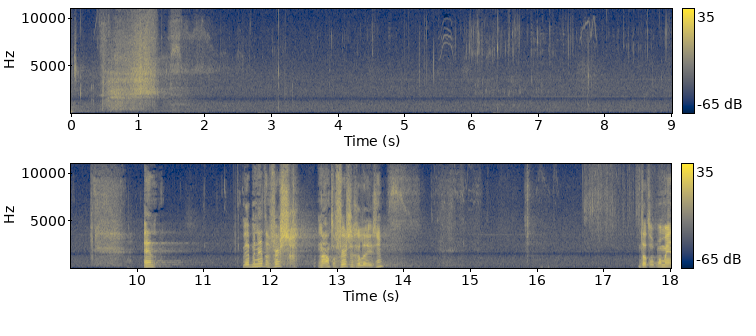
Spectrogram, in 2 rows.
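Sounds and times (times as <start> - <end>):
water pouring into two cups: 5.8 - 9.9
speech: 10.1 - 10.4, 11.6 - 13.9, 17.6 - 18.0.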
